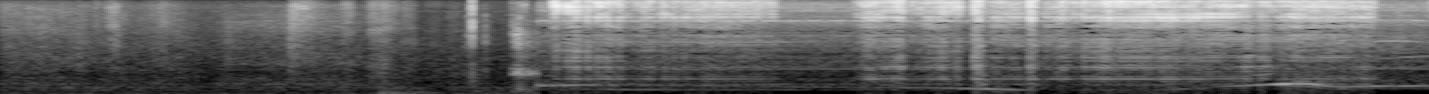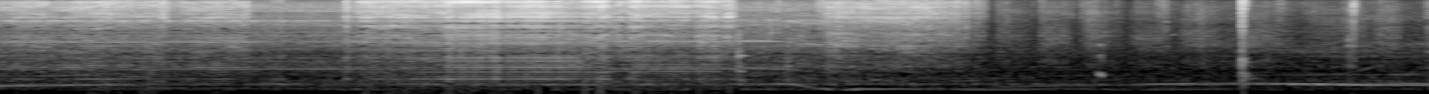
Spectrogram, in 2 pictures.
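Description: A wood lathe's motor whine with a turning tool cutting the rim of a large, very hard plane-wood bowl, giving a loud scraping hiss from about three seconds in until near the end. The motor's pitch dips and recovers during the cut. The cutting then stops, leaving the lathe running.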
